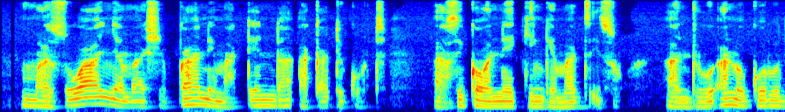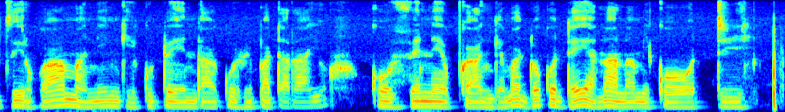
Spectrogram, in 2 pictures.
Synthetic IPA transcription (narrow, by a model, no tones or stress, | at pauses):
mazuwaɲamaʃipane̞mate̞ndaʔakatikuːti̥ | asikaone̞kiŋɡe̞mad͡zḭd͡zo̥ | antʰuʔano̞kurud͡zirwamaniŋɡikuto̞e̞ndakuʐipatarajokovene̞pwaŋɡe̞madʱo̞ko̞dʱejananamikoːti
